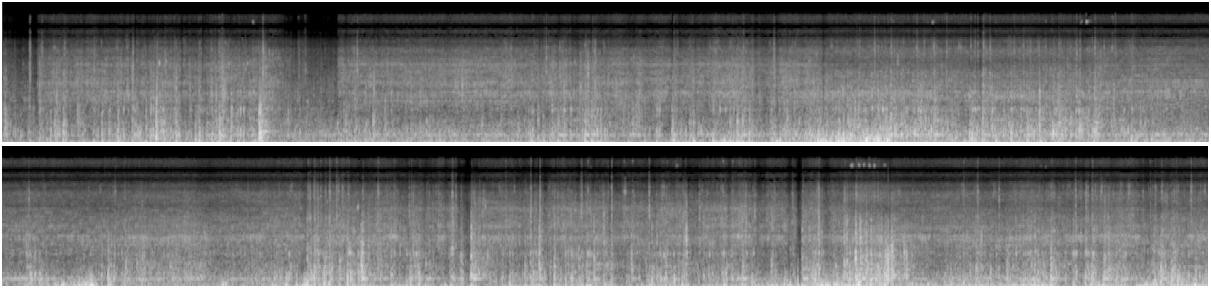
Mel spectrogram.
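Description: YT Tues downhill mountain bike ridden fast down a dirt trail: continuous tyre rumble over dirt and roots with frequent rattles and knocks from the bike, growing louder through a rougher stretch past the middle.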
